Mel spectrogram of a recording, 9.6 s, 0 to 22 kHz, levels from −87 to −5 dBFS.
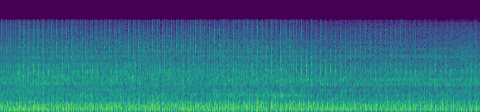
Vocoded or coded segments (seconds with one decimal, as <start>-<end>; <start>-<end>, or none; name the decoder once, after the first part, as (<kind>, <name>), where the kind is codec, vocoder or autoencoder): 1.3-6.3 (vocoder, WaveNeXt)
